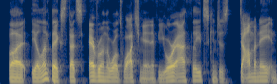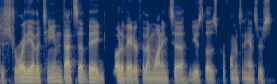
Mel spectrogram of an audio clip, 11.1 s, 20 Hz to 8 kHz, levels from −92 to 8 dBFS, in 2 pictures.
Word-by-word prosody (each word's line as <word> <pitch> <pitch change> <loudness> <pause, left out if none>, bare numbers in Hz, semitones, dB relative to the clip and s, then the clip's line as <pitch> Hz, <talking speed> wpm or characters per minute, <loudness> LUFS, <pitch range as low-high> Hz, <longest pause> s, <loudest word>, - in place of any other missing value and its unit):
But 90 -3 +6
the 95 -1 +1
Olympics, 125 +1 +4
that's 95 0 +1
everyone 105 -1 +6
in 100 - -2
the 95 - -1
world's 90 -1 0
watching 80 - 0
it, 75 - -4
and 75 - -7
if 80 +1 -10
your 90 +6 +5
athletes 100 +3 0
can 90 - -12
just 80 -2 -10 0.2
dominate 100 +2 0
and 85 - -12
destroy 85 +5 -5
the 95 0 0
other 90 -1 -3
team, 95 +3 -10
that's 90 +1 -2
a 90 -2 -3
big 80 -1 -4 0.2
motivator 80 -4 -2
for 80 - -12
them 80 -1 -6
wanting 80 -2 -5
to 70 0 -6
use 85 -1 -10
those 75 -1 -9
performance 80 -1 -16
enhancers. 75 +6 -10
90 Hz, 185 wpm, -23 LUFS, 80-95 Hz, 0.2 s, But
